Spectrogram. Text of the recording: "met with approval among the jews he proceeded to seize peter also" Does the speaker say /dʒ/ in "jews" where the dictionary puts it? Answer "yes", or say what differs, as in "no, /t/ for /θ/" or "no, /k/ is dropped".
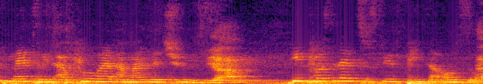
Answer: no, /tʃ/ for /dʒ/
